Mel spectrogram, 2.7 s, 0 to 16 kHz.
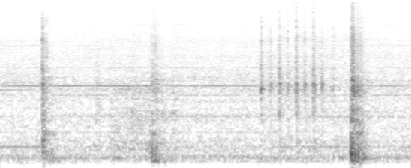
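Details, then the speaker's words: Bernina Artista 730 embroidery module in the service test program with a large hoop: quiet motor hum broken by clicks, then a stuttering burst and sharp clack as the hoop skips and reverses mid-travel; cause unknown, optical sensors inside the module possibly involved. "it should be smooth and right there it should not have reversed halfway through either and come back"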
